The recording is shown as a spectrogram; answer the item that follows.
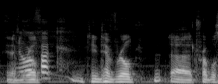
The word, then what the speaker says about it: Norfolk: I believe it is pronounced Norfolk. Norfolk. Okay, forgive me, I am from Canada, and I saw all the letters arranged in the word and assumed that they were there for a reason, that you were supposed to say them all.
